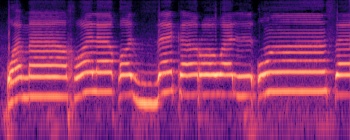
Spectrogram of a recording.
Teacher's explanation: alif lam bertemu huruf z ini dinamakan alif lam syamsiah maka Alif lamnya tidak dibaca ya langsung dibaca ke huruf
